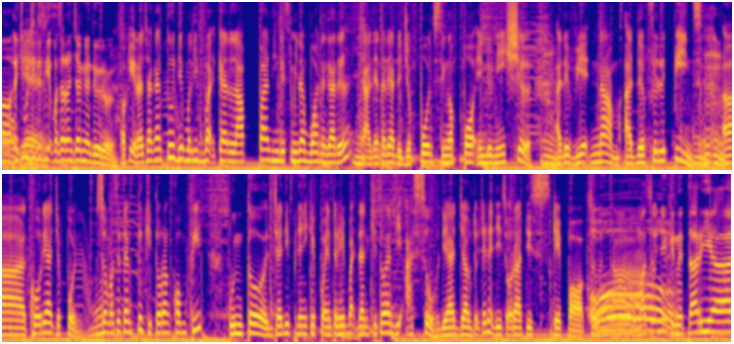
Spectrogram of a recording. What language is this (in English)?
Malay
